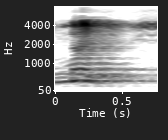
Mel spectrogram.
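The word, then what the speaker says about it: knife: कहते हैं इंग्लिश में नाइफ। इंग्लिश लैंग्वेज में उसको हम नाइफ कहते हैं, NIFE। इसमें के जो होता है साइलेंट हो जाता है, ठीक।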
